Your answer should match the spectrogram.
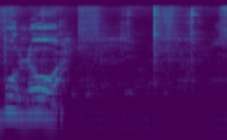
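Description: A woman speaks briefly, then faint light clicks of a fork pricking a baked sponge cake.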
